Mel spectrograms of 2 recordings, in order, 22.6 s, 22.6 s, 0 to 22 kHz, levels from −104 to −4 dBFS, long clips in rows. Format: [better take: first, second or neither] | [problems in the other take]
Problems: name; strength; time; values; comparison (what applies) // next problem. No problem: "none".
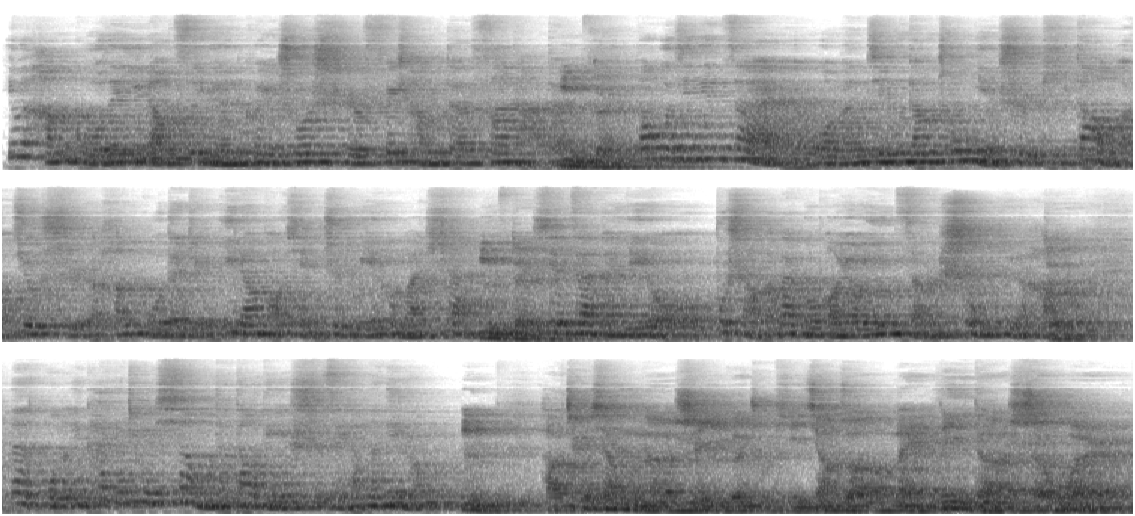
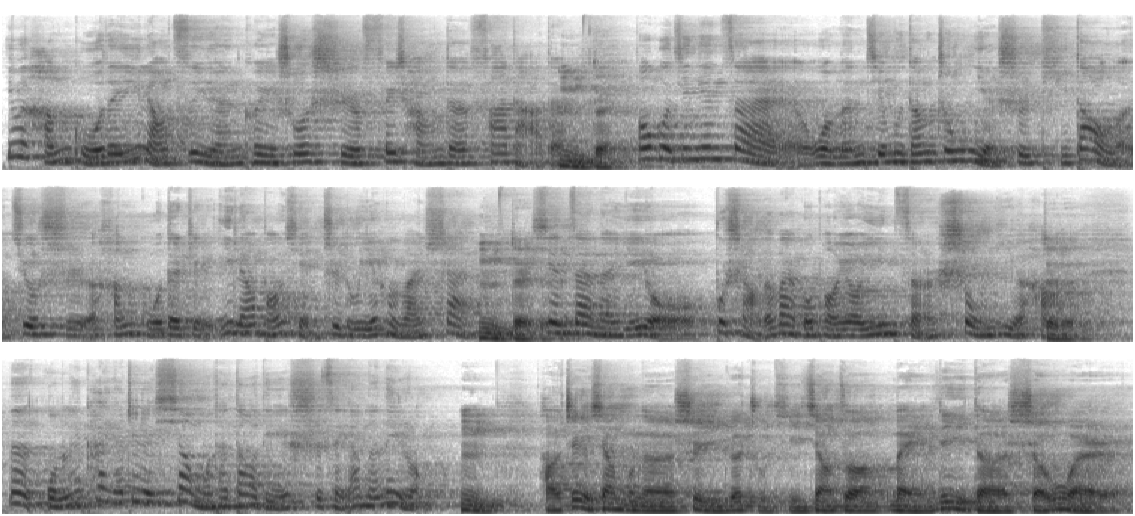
second | room echo; strong; dies away in 1.7 s; slight in the second // off-mic speech; far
